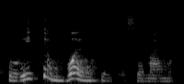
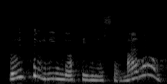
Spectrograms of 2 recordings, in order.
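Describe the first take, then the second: First: It is said with an affirming statement intonation. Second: It is said with a questioning intonation. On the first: The speaker assumes the weekend was good. "y estoy afirmando" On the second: The speaker is asking about the weekend. "Ahí estoy preguntando"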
